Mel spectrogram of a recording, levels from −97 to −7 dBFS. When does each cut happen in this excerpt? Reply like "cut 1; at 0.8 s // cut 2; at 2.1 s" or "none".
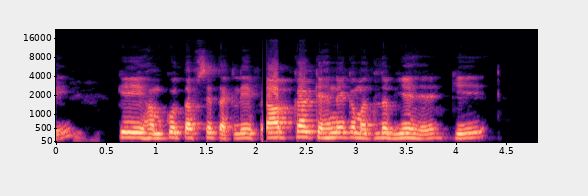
cut 1; at 2.1 s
